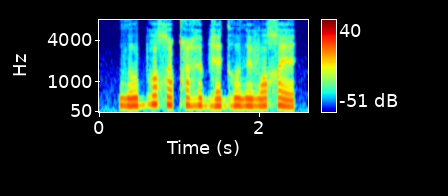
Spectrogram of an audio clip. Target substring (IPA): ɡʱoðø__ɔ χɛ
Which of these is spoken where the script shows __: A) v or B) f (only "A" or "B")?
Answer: A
